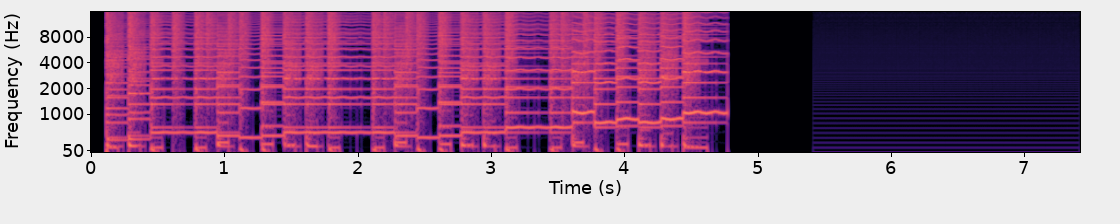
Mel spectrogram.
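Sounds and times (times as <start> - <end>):
NES chiptune game music: 0.1 - 4.8.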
